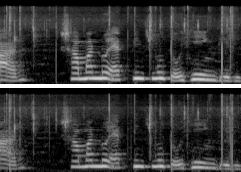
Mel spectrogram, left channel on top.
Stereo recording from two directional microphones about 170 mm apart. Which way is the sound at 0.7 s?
50° left (ahead or behind).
